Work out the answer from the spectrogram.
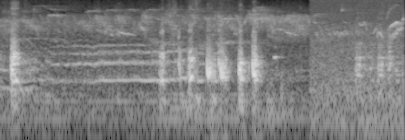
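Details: Rooster among chickens and rabbits foraging in grass: a steady, harmonic-rich crow held about one and a half seconds, then a run of short sharp clucks, with faint small-bird chirps near the end.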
